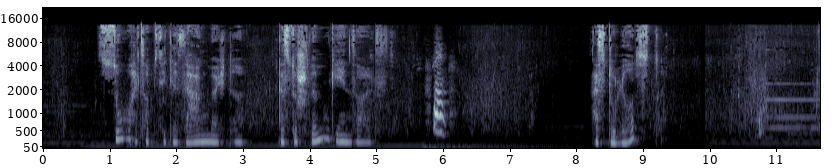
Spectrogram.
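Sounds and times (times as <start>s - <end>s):
speech: 0.8s - 5.3s, 8.5s - 9.4s
female dog short whiny bark: 5.8s - 6.2s.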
